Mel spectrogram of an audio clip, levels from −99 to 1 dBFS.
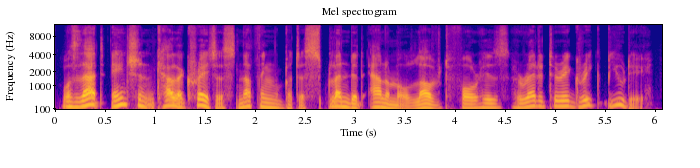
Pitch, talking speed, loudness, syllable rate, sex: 145 Hz, 150 wpm, -20 LUFS, 5.1 syllables/s, male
